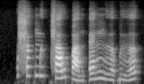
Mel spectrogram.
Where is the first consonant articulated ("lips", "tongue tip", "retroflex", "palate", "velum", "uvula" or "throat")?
retroflex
